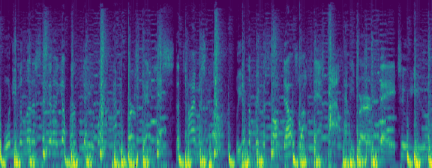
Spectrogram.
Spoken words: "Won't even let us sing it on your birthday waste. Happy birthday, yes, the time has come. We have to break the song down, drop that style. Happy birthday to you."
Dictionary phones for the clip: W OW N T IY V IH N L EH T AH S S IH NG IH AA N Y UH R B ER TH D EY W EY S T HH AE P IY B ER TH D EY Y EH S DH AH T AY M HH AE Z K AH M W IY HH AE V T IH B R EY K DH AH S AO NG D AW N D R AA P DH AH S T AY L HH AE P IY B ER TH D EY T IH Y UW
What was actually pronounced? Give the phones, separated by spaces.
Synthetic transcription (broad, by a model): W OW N IY V IH N L EH T AH S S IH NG IH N Y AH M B ER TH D EY W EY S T HH AE P IY B ER TH D EY Y EH S DH AH T AY M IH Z K AH M W IY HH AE F T IH B R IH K DH AH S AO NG D AW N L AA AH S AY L HH AE P IY B ER TH D EY T IH Y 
